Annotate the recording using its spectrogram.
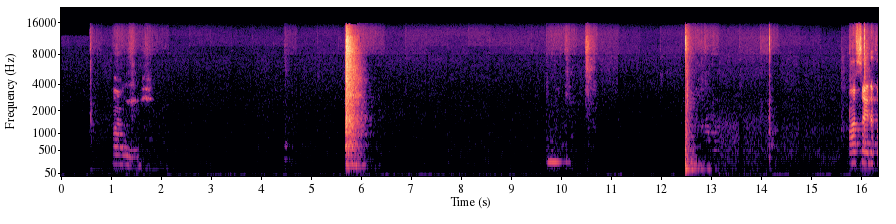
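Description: A woman speaks in short bursts over an online call, heard through a microphone.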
